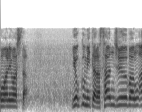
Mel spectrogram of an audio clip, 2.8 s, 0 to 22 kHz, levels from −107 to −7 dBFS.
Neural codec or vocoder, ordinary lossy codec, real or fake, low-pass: codec, 16 kHz, 16 kbps, FunCodec, trained on LibriTTS, 50 frames a second; none; fake; none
